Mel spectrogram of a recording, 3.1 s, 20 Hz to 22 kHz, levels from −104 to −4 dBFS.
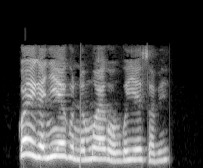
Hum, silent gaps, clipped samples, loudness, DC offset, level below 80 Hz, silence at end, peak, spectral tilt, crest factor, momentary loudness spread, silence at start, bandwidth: none; none; under 0.1%; -14 LUFS; under 0.1%; -62 dBFS; 0.5 s; 0 dBFS; -5.5 dB/octave; 14 dB; 12 LU; 0.3 s; 7.4 kHz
